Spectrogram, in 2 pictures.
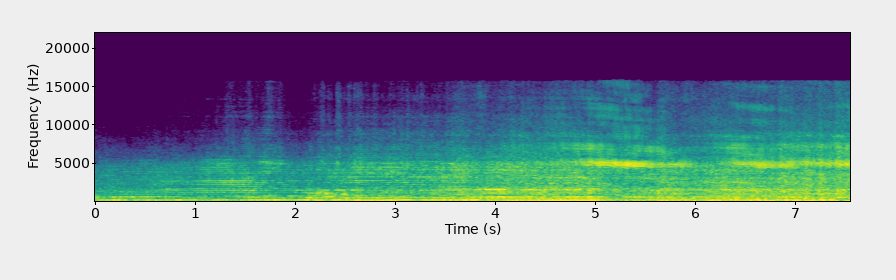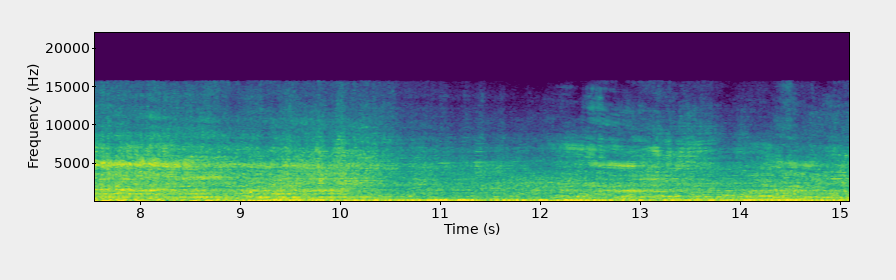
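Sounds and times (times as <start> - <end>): racing kart engines at speed: 0.0 - 15.0.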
